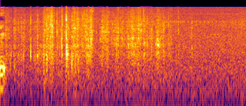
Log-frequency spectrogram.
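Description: Paper tea bag crinkling in the fingers as loose black tea leaves are shaken out of it onto a tabletop: a soft, irregular rustle with light crackles that fades out after about two and a half seconds.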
